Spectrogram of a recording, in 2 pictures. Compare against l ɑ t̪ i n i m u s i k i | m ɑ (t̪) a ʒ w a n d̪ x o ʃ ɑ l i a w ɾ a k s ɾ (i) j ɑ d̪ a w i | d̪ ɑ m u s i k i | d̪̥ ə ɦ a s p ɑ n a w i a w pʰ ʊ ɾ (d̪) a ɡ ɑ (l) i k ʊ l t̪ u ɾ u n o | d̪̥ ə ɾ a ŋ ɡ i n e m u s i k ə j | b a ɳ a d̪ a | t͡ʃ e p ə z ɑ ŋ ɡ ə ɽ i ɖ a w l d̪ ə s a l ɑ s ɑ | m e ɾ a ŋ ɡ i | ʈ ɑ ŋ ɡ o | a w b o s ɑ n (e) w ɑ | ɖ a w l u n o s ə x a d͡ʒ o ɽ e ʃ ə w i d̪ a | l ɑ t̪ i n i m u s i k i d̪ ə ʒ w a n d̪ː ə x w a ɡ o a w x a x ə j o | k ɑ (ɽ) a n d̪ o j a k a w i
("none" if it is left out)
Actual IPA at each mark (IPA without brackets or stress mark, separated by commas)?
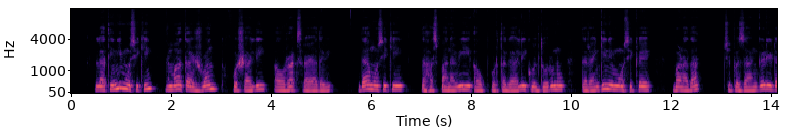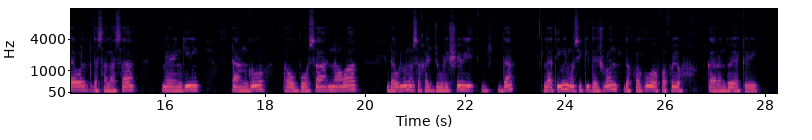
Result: t̪, a, t̪, l, a, ɾ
